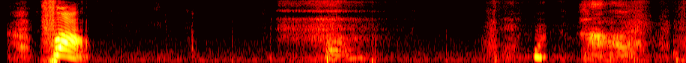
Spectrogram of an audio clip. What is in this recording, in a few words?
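"huang4", Mandarin Chinese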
